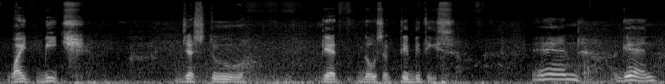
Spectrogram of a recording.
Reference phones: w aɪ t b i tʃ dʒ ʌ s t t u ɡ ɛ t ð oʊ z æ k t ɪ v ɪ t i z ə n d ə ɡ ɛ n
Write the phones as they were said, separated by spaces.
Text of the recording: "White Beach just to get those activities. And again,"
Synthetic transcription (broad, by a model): w aɪ t b i tʃ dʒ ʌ s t t u ɡ ɛ t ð oʊ s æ k t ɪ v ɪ t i s ə n d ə ɡ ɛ n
